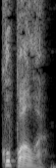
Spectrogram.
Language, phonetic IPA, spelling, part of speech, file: Russian, [kʊˈpaɫə], купала, verb, Ru-купала.ogg
- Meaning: feminine singular past indicative imperfective of купа́ть (kupátʹ)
